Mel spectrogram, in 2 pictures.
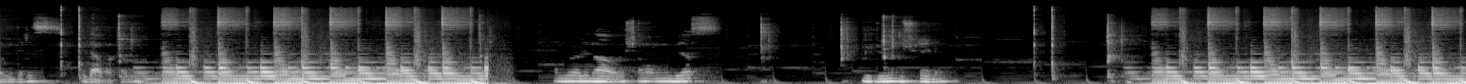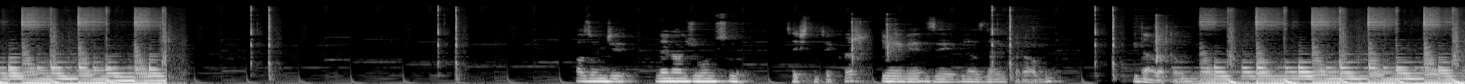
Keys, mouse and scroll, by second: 1.2 space, 4.9 space, 8.9-11.2 drag, 11.2 space, 16.4 space, 17.3 click, 19.2 click, 22.0-22.5 scroll down 1, 23.3 g, 25.6 click, 26.2 space.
